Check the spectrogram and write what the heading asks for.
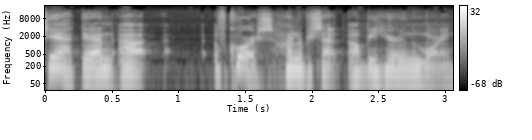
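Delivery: ordinary talk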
